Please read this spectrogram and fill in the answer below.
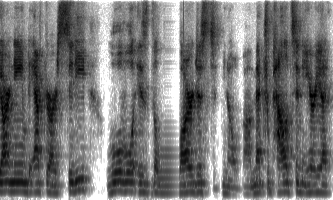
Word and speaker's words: Louisville: This is the University of Louisville. We are named after our city. Louisville is the largest, metropolitan area in Kentucky. You can pronounce it Louisville.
